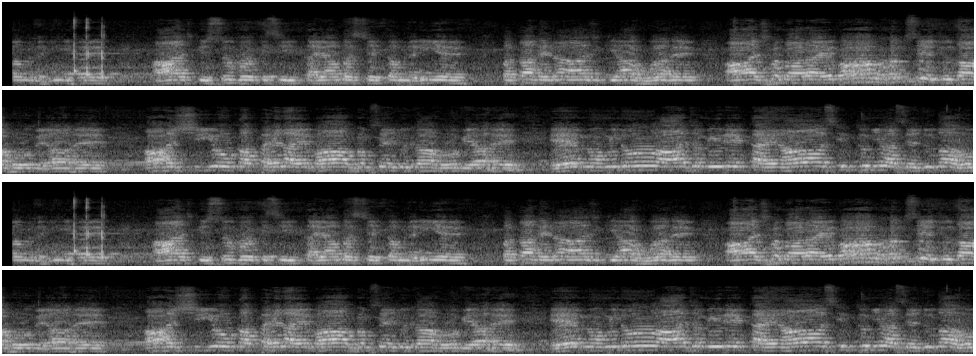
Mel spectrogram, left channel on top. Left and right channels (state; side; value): identical; both; correlation 1.00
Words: کم نہیں ہے، آج کی صبح کسی قیامت سے کم نہیں ہے۔ پتا ہے نا آج کیا ہوا ہے؟ آج ہمارا امام ہم سے جدا ہو گیا ہے، آج شیعوں کا پہلا امام ہم سے جدا ہو گیا ہے۔ اے مومنو، آج امیر کائنات اس دنیا سے جدا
